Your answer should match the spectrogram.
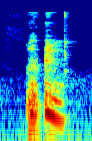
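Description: A person clears their throat in two rough, rasping bursts, the second longer and stronger than the first, with no talk around it.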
